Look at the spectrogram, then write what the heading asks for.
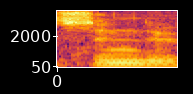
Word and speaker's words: Sindhu: But Hindu, the word, is just a mispronunciation of the word Sindhu from the river.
